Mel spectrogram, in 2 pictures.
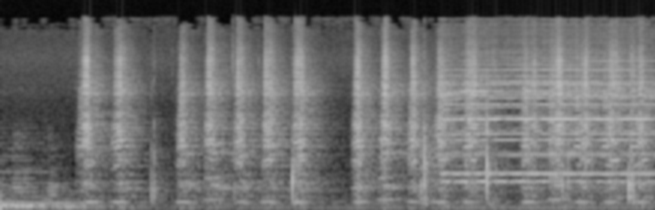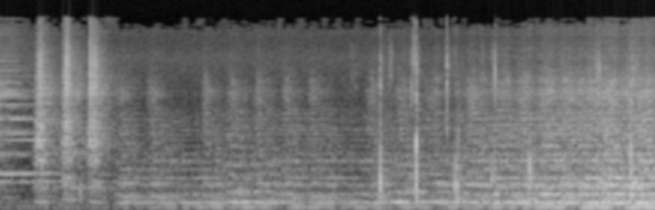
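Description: Tense orchestral film score with brass. Through the first half a run of sharp percussive hits plays over held tones; after that low sustained notes take over and grow louder toward the end.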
